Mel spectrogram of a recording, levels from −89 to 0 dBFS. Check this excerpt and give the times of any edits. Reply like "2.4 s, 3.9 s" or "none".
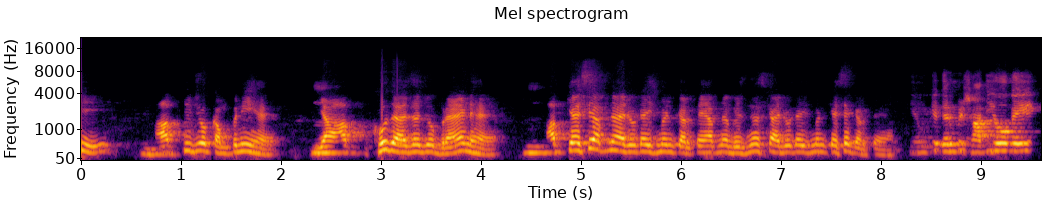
8.4 s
